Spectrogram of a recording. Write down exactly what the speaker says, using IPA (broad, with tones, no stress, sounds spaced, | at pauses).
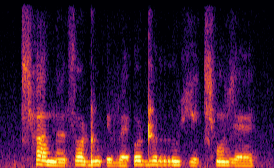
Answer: t͡ɕʰ a˥˧ n̪ ã˩ s ɔ˥˧ ɖ u˧ ʔ ɪ˩ v ɛ˩ ʔ o˥˧ ɖ ʊ˥˧ r u˧ ç e˩ t͡ɕʰ ɔ̃˧ ɮ ɛ˩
